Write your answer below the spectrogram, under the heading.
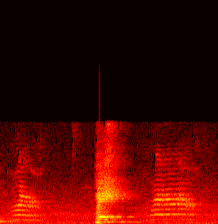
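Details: Cat talking in a small room: a harmonic meow, a loud sharp burst in the middle, then another drawn-out meow, with a person speaking back between the calls.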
